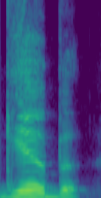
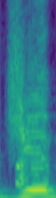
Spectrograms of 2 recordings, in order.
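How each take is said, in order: First: It begins with a hard G sound. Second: It begins with a soft J-like sound. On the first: The speaker calls it wrong. "We were naive to call it gib" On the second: The speaker calls it right. "is the actual pronunciation"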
